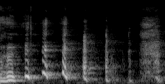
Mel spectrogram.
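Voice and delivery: high breathy giggle; delighted giggle. Real, not acted. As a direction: giggle at the drama. Laughing at the showdown.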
